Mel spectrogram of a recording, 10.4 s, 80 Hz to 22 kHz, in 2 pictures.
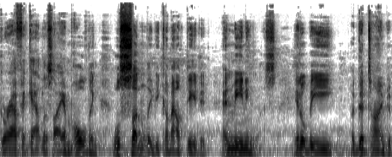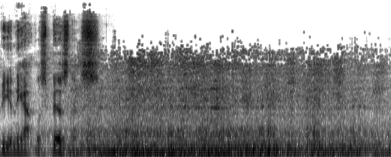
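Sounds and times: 
speech: 0.0 - 6.8
cargo train wheels clattering along tracks: 6.3 - 10.4.

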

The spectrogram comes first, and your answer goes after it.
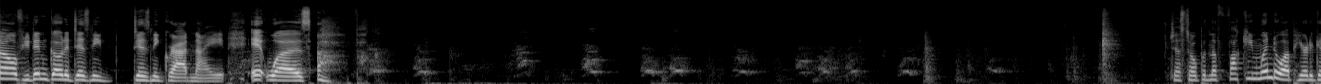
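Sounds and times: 
speech: 0.0 - 3.7, 11.7 - 13.1
neighbour's dog barking faintly: 3.6 - 10.2.

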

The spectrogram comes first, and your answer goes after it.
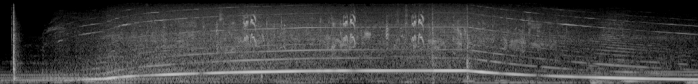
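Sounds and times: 
vacuum cleaner motor running: 0.0 - 6.9.

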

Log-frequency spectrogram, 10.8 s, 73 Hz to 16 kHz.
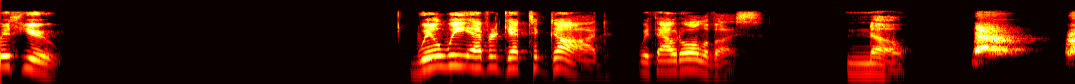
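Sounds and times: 
speech: 0.0 - 0.7, 4.1 - 7.6, 8.5 - 9.1
dog barking: 9.7 - 10.7.

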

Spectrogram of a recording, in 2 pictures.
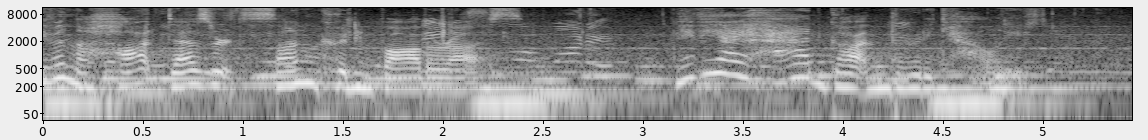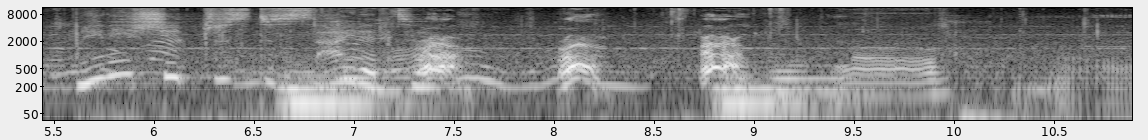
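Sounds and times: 
speech: 0.1 - 2.6, 3.2 - 10.2
dog yipping aboard a boat: 7.2 - 9.1
dog whimpering aboard a boat: 7.2 - 10.0.

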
